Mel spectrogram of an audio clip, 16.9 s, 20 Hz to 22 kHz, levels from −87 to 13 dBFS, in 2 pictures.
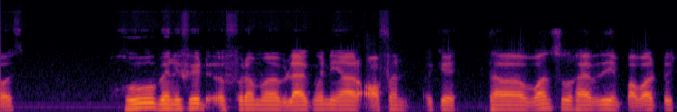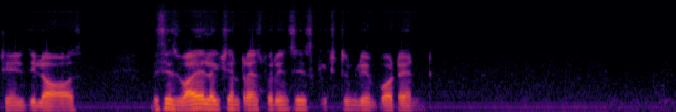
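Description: From 4.41 to 8.85 s, a call bitrate drop makes the speech coarse and muffled above about 8 kHz, consistent with 12 kbps. Unlike packet loss, there are no gaps.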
